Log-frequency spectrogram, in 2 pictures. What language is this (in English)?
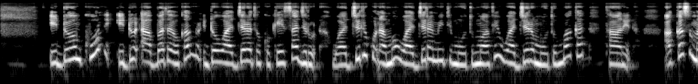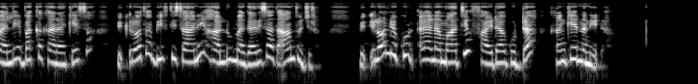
Oromo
